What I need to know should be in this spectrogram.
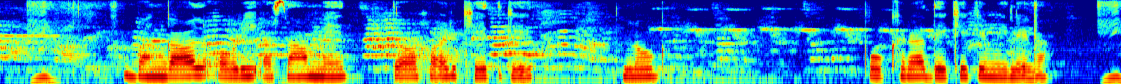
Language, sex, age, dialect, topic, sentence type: Bhojpuri, female, 18-24, Southern / Standard, agriculture, statement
